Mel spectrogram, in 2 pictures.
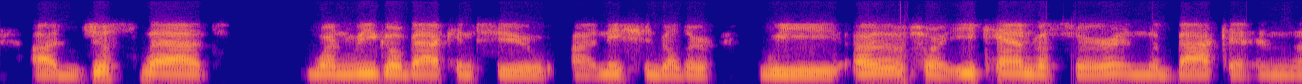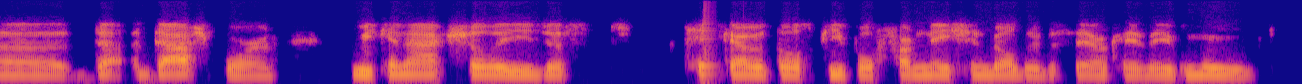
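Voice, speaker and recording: At a moderate pace, a man speaks with monotone, flat intonation at medium pitch. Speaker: campaign organizer. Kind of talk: tutorial. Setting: webinar. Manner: many fillers and hesitations.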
